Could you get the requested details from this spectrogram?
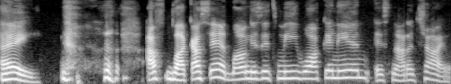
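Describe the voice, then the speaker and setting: A woman with a Southern accent, fairly high in pitch, at a fairly slow pace with ordinary pitch variation, in a dry, close sound with no echo. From Indiana. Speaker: predator catcher. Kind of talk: casual chat.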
